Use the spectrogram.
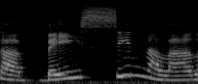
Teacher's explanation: Bo, so, tro, sa, beis. Então a gente vai juntar esse S de vosotros com o A de habéis, porque o H não vai ser pronunciado. · Então, esse S de habéis no finalzinho, ele vai juntar com o I de inhalado. E esse H de inalado não vai ser pronunciado, mesmo dando muita vontade. A gente que fala português vendo NH e querer falar inha, inhalado, não é assim que se fala, ok?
